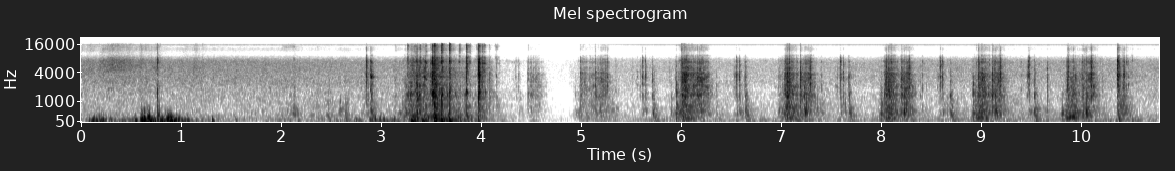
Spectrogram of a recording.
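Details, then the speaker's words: Chinese 125cc kick-start motorcycle engine with iron cylinder, five-wire AC-fed CDI from stator: repeated kicks about one per second, only brief coughs, no catch; throttle opened slightly; hard starting caused by over-advanced ignition timing from this CDI. "voy a acelerar un poquito porque no hay forma de que quiera arrancar"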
